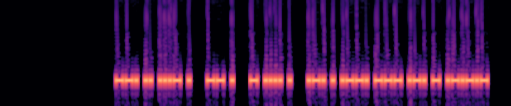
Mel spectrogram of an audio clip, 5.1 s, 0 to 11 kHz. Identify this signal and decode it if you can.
Morse code, heard as a keyed tone, about 50 wpm, 700 Hz. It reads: GIVE ME THE REPORT.
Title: Sentences from Top 1000 Words - Review Part 6 - 50wpm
